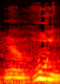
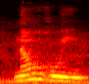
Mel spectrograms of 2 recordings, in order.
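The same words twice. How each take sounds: First: "ruim" with stress on the i, "ru-IM", a bit louder; correct ruim. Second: "ruim" with stress on the u, like "rúim"; colloquial ruim. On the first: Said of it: "porque a gente fala ruim". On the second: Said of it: "a sílaba tônica é ru". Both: Shown as a demonstration.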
